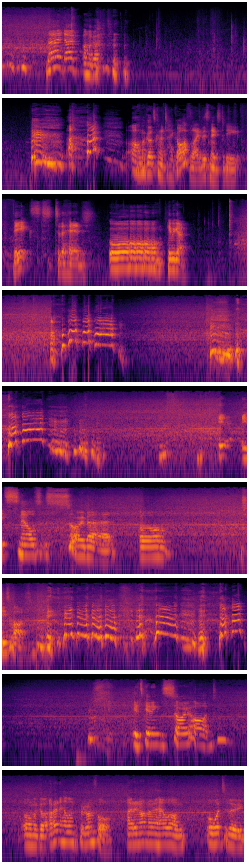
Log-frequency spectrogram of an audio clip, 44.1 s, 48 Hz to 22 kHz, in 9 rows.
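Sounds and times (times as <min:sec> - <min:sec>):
hair dryer blowing: 0:00.0 - 0:02.3, 0:14.4 - 0:44.0
man laughing: 0:00.0 - 0:02.6, 0:05.5 - 0:07.8, 0:12.0 - 0:13.1, 0:15.6 - 0:17.2, 0:18.8 - 0:21.8, 0:29.3 - 0:34.3, 0:36.0 - 0:36.5, 0:38.0 - 0:38.8.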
